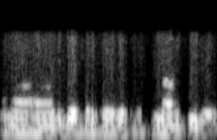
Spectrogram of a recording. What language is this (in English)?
Maithili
